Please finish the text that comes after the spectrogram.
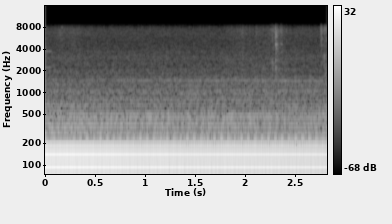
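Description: Inside a 2007 Mustang GT with the stock muffler, the engine idles in a steady, loud, low rumble that holds constant throughout.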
